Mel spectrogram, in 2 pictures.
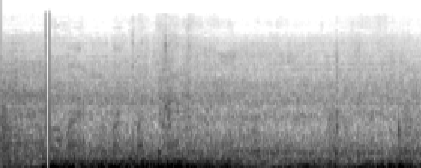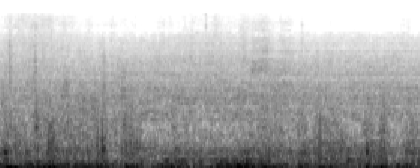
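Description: Low, steady rumble of a car driving along a road, heard from inside the cabin, with wind buffeting the microphone.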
